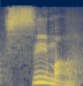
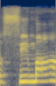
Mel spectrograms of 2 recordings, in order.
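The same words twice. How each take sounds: First: सीमा with a lengthened ee, lower; long vowel. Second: सीमा with a short, quick ee; short vowel. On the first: Teacher contrasts spellings for class, सीमा said long. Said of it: "लंबा हो गया". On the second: Teacher contrasts spellings for class, सीमा said short. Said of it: "short हो गया". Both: Shown as a demonstration.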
